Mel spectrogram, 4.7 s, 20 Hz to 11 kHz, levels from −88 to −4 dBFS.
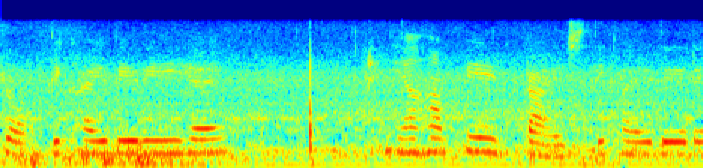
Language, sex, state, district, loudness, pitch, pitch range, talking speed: Hindi, female, Punjab, Pathankot, -21 LUFS, 235 Hz, 215-245 Hz, 130 wpm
